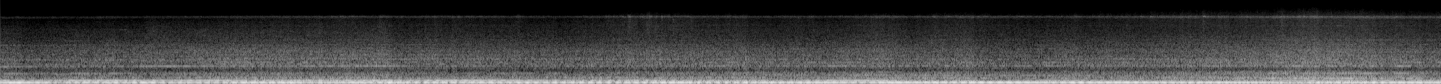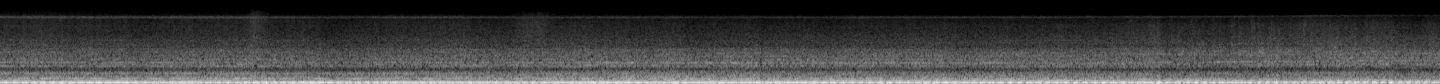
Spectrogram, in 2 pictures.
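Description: Diesel-electric freight locomotives, an SD70MAC, an AC4400CW and an ET44AH, running past with a steady low engine drone. Double-stack intermodal container cars then roll past behind them.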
